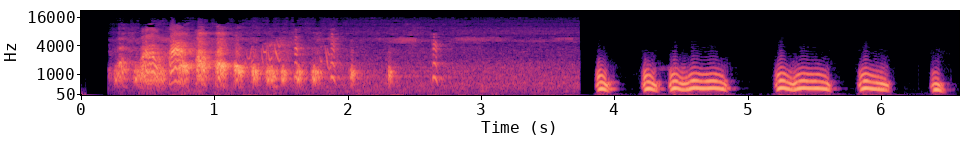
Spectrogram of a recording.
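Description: An owl gives six short, hollow hoots, some doubled or slightly wavering, spaced about half a second apart. Harsh, rasping bursts come before them.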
